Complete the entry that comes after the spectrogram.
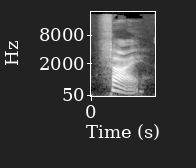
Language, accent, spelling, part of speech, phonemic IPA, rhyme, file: English, US, thigh, noun, /θaɪ/, -aɪ, En-us-thigh.ogg
- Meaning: The upper leg of a human, between the hip and the knee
